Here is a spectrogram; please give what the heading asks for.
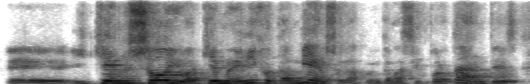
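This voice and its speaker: A man's voice: high-pitched, moderate pace, a little mellow, echoey room. A man giving an explanatory workshop lecture, repeating key questions to drive points home. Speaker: workshop instructor. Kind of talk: online lecture.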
